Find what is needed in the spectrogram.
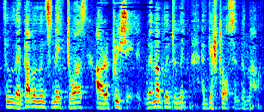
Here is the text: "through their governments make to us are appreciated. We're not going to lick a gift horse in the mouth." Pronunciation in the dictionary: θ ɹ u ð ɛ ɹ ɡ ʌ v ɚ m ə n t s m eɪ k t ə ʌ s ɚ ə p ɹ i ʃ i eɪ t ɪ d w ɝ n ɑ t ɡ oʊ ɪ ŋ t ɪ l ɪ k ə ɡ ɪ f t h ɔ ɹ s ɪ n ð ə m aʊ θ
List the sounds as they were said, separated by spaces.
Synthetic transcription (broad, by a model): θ ɹ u ð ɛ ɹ ɡ ʌ v ɚ m ə n t s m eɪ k t ə ʌ s ɚ ə p ɹ i ʃ i eɪ t ɪ d w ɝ n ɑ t ɡ oʊ ɪ ŋ t ɪ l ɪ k ə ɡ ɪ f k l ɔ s ɪ n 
